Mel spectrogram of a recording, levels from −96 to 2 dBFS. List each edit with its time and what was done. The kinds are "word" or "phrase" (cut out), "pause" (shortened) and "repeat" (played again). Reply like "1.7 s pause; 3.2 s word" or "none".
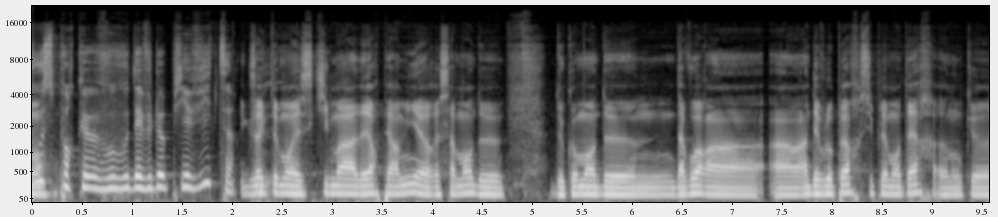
none

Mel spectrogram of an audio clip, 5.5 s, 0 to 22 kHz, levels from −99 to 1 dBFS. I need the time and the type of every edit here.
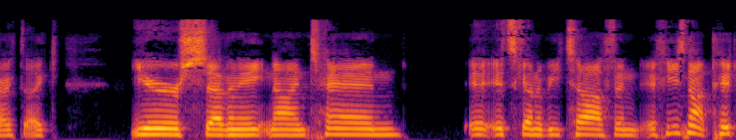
none

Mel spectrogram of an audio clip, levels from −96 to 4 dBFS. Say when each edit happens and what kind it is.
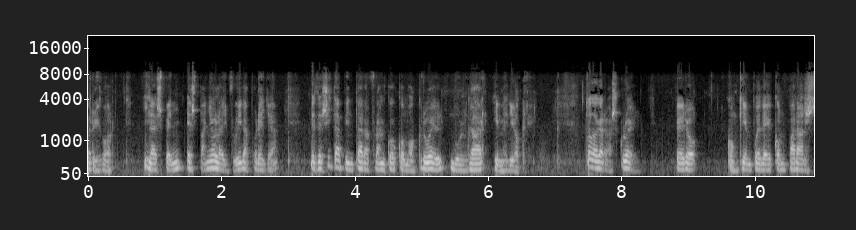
none

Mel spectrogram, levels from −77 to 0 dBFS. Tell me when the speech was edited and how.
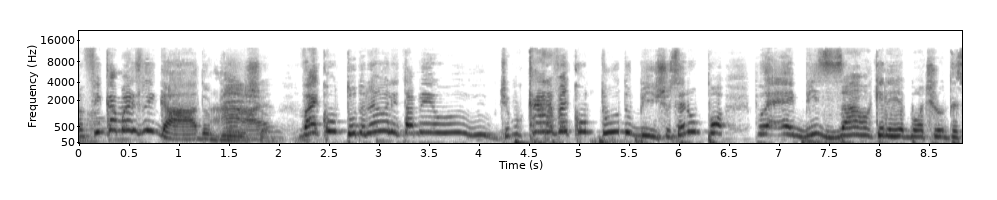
none

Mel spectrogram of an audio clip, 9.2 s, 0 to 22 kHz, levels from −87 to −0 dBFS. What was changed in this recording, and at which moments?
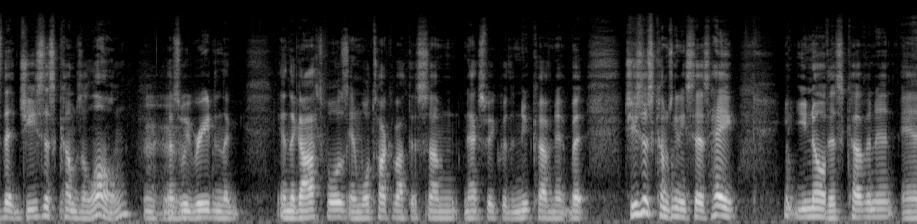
3.5 s word; 6.7 s word; 7.9 s phrase; 8.2 s word

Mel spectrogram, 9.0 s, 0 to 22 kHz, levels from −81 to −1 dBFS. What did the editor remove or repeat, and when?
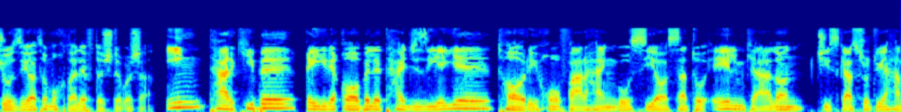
1.5 s pause

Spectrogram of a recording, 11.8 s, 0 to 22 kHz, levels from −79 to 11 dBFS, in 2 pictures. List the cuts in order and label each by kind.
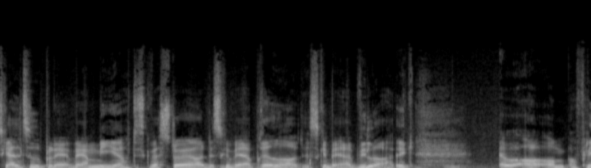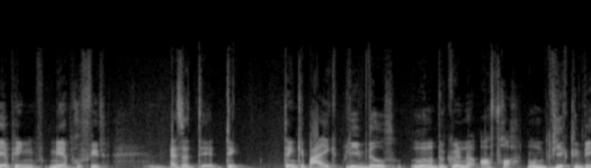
none

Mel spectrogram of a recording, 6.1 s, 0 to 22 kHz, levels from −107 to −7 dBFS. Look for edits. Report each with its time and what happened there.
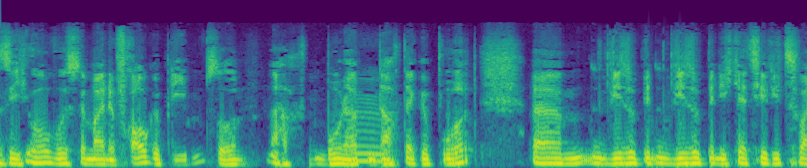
2.3 s word; 4.9 s repeat

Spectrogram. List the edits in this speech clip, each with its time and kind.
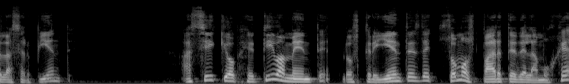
3.3 s word; 4.4 s word

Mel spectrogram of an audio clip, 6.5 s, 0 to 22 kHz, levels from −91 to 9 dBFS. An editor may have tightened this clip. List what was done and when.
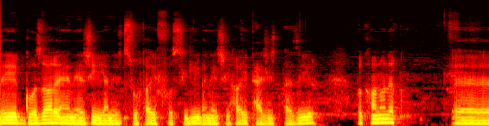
1.7 s word; 2.7 s word

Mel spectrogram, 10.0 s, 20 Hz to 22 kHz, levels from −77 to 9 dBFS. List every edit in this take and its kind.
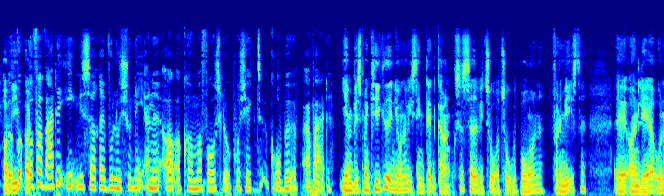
5.0 s pause

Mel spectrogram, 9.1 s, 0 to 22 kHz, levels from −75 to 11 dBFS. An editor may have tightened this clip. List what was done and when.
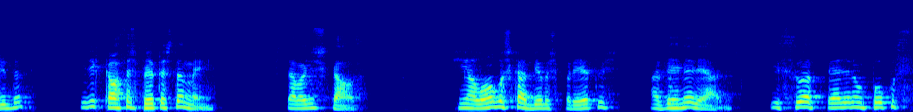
none

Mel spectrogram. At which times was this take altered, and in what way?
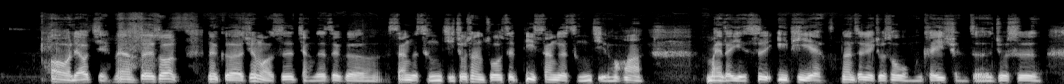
2.0 s pause; 8.7 s word

